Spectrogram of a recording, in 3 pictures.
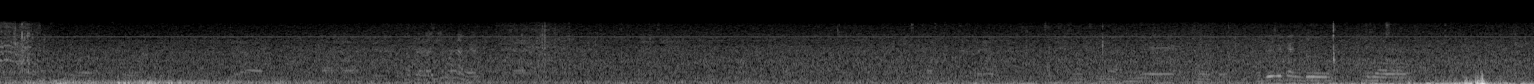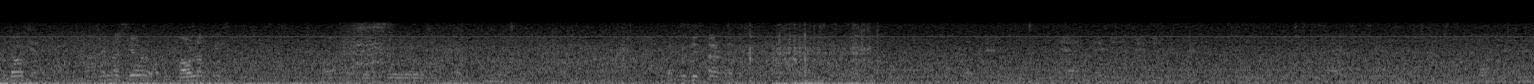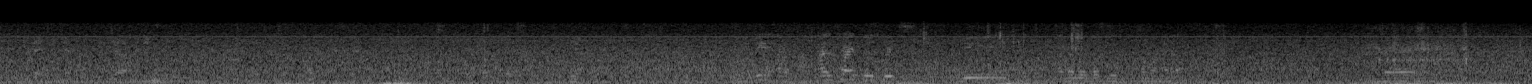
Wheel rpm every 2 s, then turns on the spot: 0, 0, 0, 0, 0, 0, 0, 0, 0, 0, 10, 10, 0, 0, 0, 0, 0, 0, 0, 0, 0, 0, 10.
22-24 44-46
